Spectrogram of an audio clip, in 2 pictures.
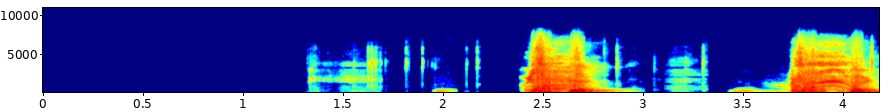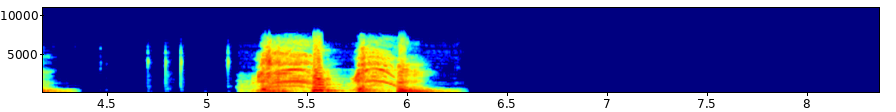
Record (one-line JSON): {"three_cough_length": "8.4 s", "three_cough_amplitude": 32022, "three_cough_signal_mean_std_ratio": 0.34, "survey_phase": "beta (2021-08-13 to 2022-03-07)", "age": "45-64", "gender": "Male", "wearing_mask": "No", "symptom_none": true, "smoker_status": "Ex-smoker", "respiratory_condition_asthma": false, "respiratory_condition_other": false, "recruitment_source": "REACT", "submission_delay": "6 days", "covid_test_result": "Negative", "covid_test_method": "RT-qPCR"}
